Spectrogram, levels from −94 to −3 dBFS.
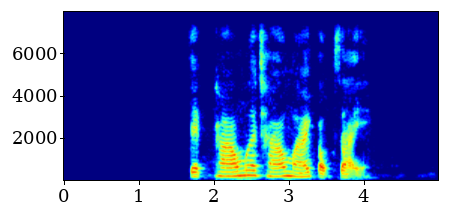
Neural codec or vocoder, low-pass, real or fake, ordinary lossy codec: codec, 16 kHz, 4 kbps, FreqCodec, larger model; 7.2 kHz; fake; none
